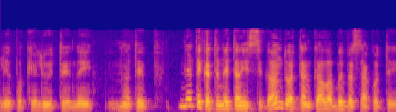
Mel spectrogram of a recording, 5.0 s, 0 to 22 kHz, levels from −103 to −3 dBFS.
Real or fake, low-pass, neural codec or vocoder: real; 7.2 kHz; none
